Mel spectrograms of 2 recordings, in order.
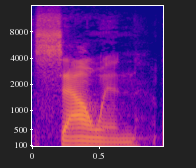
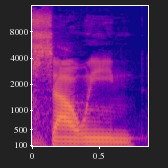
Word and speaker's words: Samhain: It's pronounced Samhain, or sometimes Samhain. – Samhain. – I like Samhain. It's spelled, like I mentioned last podcast, it's spelled like it would be pronounced Samhain. So if you see that, it's actually Samhain.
